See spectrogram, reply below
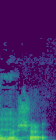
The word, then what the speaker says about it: Bichette: I do have a man crush on Bo Bichette. So. – Bo Bichette in Toronto. – Yeah, because his name kind of rhymes with Boba Fett, you know? – Was that Star Trek?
